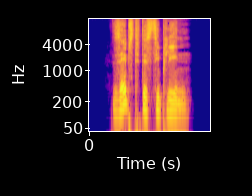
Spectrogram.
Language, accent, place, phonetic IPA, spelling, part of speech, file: German, Germany, Berlin, [ˈzɛlpstdɪst͡siˌpliːn], Selbstdisziplin, noun, De-Selbstdisziplin.ogg
- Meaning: self-discipline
